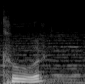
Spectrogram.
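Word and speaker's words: Chur: I don't know how to pronounce it in English. In English, in ch in German it is Kur.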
